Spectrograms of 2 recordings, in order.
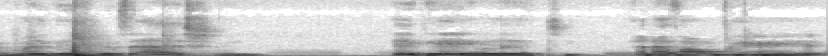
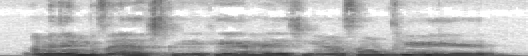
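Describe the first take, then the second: First: It is said with low energy. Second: It is said with high energy.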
